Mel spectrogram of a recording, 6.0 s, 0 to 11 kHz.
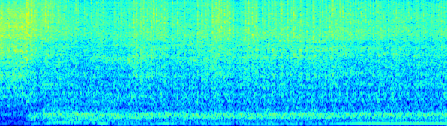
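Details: Mazda RX-7 with twin-turbo Gen 3 5.3 V8 (stock pistons/rods, 243 heads, mild cam), first start in 2 years: catches right away, idles near 1000 rpm surging up and down instead of target 850; owner suspects faulty wideband O2 sensor.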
